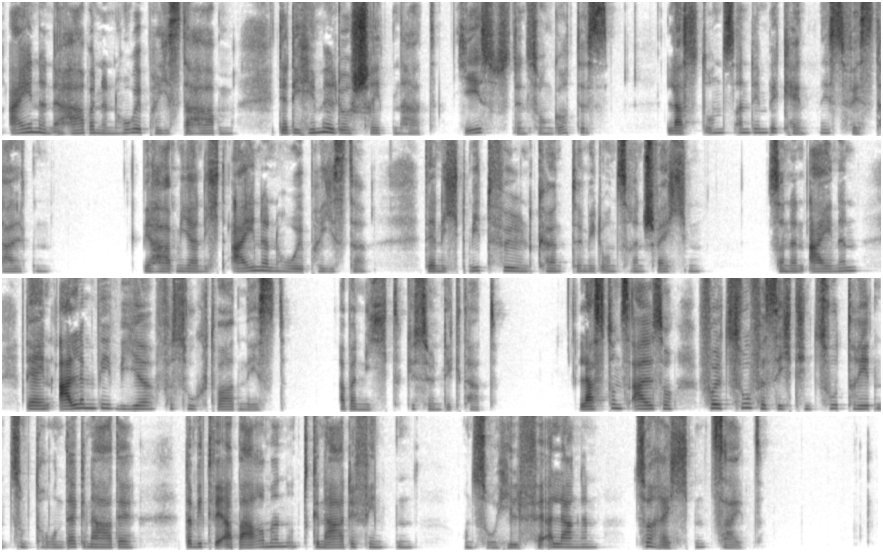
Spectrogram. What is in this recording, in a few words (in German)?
Lesung; eine neue priesterordnung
